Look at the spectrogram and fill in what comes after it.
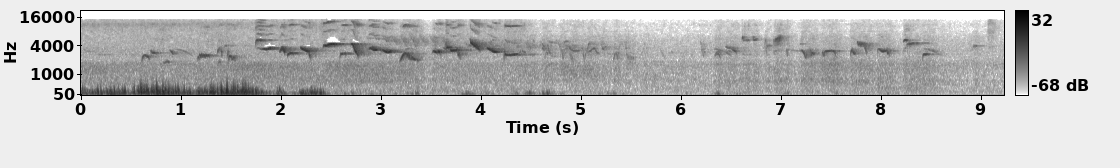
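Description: Small birds chirping and singing in quick, high, overlapping phrases, busiest in the first half and thinning out toward the end. A low buffeting rumble of wind on the microphone is the loudest sound for the first two seconds or so, then stops.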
